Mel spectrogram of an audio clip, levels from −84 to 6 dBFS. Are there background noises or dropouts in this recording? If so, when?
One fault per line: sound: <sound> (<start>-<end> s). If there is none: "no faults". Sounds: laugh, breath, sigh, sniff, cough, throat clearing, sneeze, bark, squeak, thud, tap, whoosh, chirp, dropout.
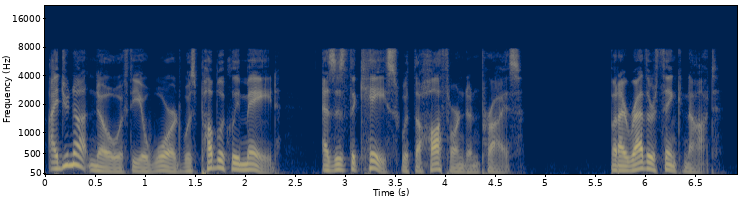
no faults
